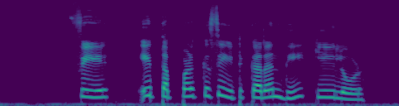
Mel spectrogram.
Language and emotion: Punjabi, neutral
